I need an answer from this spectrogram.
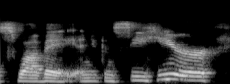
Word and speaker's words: Soave: I got this off of the trade website for Soave, and it's pronounced Soave.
